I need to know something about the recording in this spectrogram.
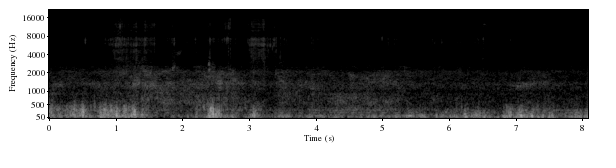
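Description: Water trickles from a watering can onto soil.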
